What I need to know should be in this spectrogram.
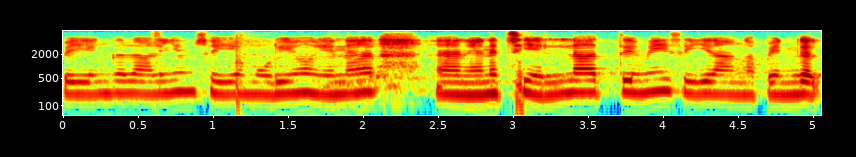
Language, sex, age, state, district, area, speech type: Tamil, female, 30-45, Tamil Nadu, Thanjavur, urban, spontaneous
